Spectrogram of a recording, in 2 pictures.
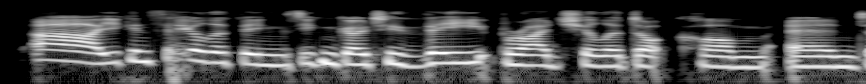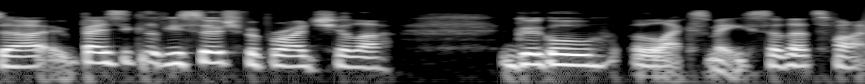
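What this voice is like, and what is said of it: Australian accent. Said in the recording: “I'm the crazy Australian ... I'm the very sensible Australian ... Well, we love the accent. ... I get away with a lot of extra stuff because of this accent.”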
